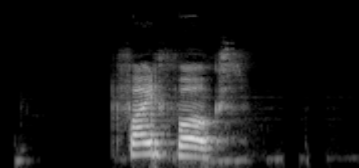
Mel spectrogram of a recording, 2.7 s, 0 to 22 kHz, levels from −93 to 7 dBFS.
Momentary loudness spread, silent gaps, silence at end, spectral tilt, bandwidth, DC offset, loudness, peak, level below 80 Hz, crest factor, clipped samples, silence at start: 11 LU; none; 1 s; -4 dB/octave; 7.8 kHz; under 0.1%; -17 LUFS; -4 dBFS; -70 dBFS; 18 dB; under 0.1%; 0.95 s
